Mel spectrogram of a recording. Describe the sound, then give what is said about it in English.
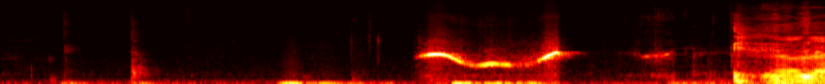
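A single whistle blown to mark a break gives a gliding tone that swoops downward and climbs back up, followed by a brief second chirp, then a louder burst of mixed sound cuts in at the end. “We got to get a pull whistle like Taylor has.”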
